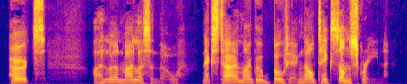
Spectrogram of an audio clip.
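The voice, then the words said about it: British accent. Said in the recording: “His enchanting British accent”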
